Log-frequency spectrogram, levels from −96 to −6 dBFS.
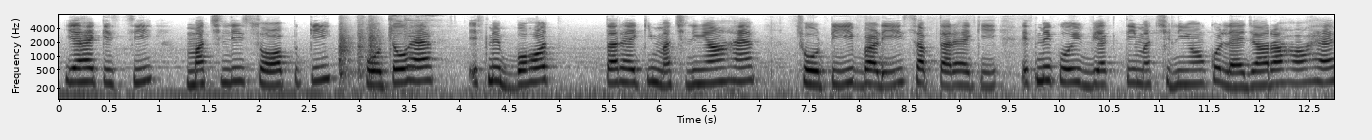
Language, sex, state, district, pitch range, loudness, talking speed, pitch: Hindi, female, Bihar, Bhagalpur, 240-275 Hz, -17 LUFS, 125 wpm, 255 Hz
